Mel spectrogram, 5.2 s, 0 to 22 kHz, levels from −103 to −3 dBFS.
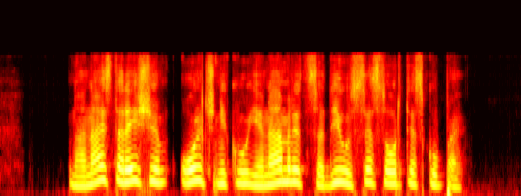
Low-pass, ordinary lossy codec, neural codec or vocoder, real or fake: none; none; codec, 16 kHz, 4.8 kbps, FACodec; fake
